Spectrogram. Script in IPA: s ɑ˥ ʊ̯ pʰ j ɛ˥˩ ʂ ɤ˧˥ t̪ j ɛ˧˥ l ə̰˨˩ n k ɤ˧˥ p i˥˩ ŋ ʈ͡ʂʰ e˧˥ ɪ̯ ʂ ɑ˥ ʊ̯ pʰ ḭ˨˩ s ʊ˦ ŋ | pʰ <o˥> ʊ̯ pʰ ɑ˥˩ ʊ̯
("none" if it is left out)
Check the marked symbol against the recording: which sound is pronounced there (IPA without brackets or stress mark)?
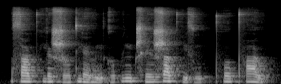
o˥˧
